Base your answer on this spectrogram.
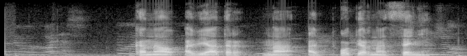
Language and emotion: Russian, neutral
